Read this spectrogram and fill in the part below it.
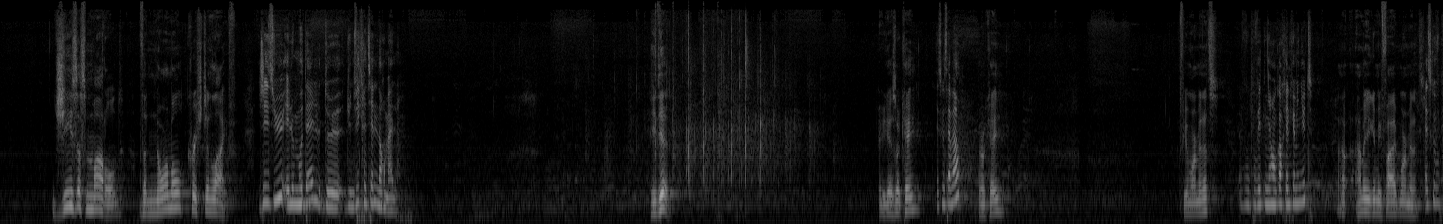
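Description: An elderly man speaks calmly and expressively through a microphone.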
